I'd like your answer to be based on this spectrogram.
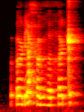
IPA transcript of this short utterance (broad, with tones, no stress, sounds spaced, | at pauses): ʔ ɵ˨ ɽ i˦ ħ ʉ˨ ɦ ə˨ h ə˦ ʈ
